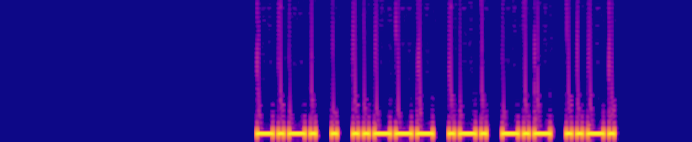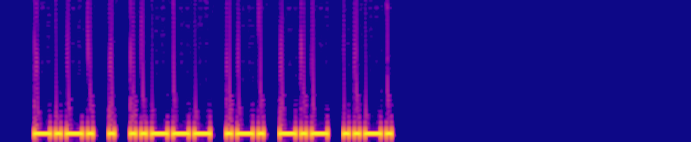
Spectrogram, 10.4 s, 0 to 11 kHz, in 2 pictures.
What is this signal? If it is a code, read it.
Morse code, heard as a keyed tone, about 30 wpm, 700 Hz. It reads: CE2RKF CE2RKF
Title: DXCC-100 Call Signs - 6 Characters - Repeated 2x - 30wpm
